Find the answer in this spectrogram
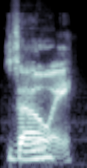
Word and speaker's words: Zoe: saying that right zo is it Zoe or zo zo zo Zoe I think Zoe Zoe okay so I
